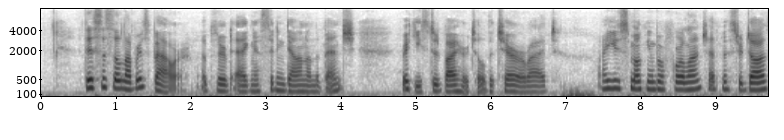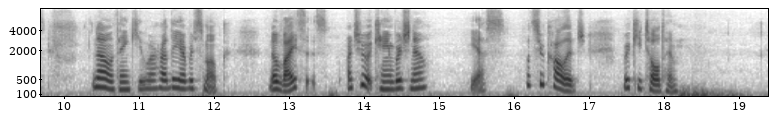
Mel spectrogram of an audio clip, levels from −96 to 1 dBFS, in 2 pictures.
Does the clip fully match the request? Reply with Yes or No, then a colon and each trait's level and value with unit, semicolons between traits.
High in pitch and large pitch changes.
Yes: high, 215 Hz; wide, 5.9 semitones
